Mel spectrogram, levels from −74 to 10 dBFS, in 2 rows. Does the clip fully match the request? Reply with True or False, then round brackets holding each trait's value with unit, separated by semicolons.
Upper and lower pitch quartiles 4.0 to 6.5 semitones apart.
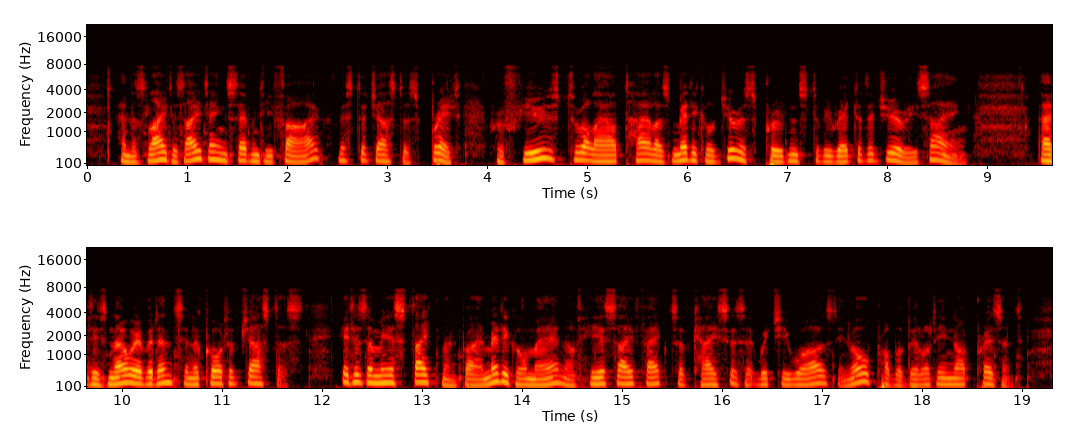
False (3.5 semitones)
